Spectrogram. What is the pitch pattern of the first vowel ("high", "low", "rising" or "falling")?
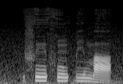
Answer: high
